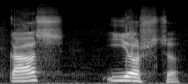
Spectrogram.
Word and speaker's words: কাশ্যশ্চ: কেন কাশ ইয়শ্চ হবে? কারণ এই যে এখানে জফলা আছে, তাহলে জফলা থাকার জন্য এর উচ্চারণ কি হবে, ইয় হবে। ঠিক আছে, তাহলে আমরা যদি ভেঙে করি, তাহলে কাশ ইয়শ্চ, আমি একদম ভেঙে দিলাম, কাশ ইয়শ্চ।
